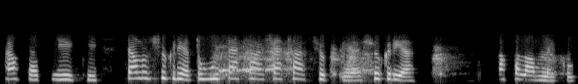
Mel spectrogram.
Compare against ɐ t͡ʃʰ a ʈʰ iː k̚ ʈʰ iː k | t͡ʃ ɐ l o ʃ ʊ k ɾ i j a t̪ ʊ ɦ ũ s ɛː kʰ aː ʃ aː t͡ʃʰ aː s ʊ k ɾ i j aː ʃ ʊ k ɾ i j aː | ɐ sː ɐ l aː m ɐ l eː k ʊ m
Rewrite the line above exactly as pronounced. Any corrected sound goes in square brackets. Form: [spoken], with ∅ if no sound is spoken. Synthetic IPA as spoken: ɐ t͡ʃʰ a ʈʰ iː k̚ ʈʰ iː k | t͡ʃ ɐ l o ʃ ʊ k ɾ i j a t̪ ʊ ɦ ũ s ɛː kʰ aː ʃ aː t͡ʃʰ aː [ʃ] ʊ k ɾ i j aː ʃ ʊ k ɾ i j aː | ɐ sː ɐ l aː m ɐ l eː k ʊ m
